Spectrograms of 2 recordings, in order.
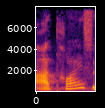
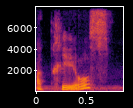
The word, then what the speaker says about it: Atreus: Korrekte Aussprache, bitte mich nicht anprangern. Es gibt vielleicht verschiedene Aussprachen. Ich sage immer Atreus, es gibt aber auch Atreus.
